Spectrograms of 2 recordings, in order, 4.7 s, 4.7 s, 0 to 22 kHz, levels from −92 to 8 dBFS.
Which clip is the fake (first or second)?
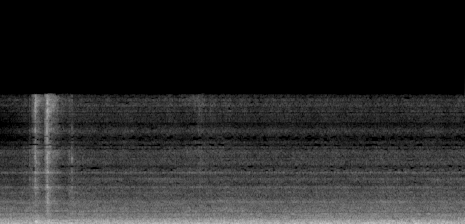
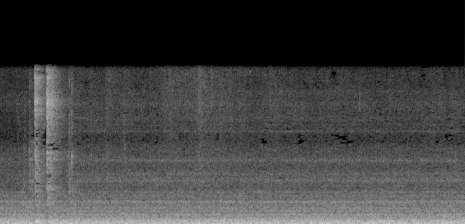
first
